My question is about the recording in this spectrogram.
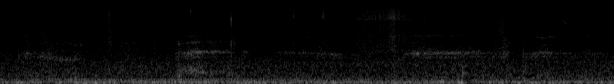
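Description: Faint low rumble and a few light knocks from a hand-held phone being moved about.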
